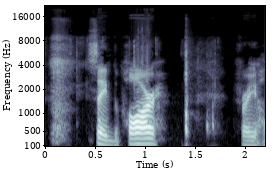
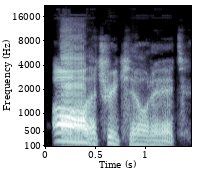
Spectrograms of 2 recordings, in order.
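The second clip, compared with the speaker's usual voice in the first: dismayed; 10 dB louder than usual. Real, not acted. Disc hits tree.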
